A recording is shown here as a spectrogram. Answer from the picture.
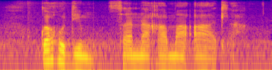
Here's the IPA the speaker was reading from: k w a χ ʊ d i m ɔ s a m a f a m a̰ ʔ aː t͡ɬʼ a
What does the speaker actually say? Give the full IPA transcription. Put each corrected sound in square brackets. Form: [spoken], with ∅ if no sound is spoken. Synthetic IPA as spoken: k w a χ ʊ d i m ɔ s a [n] a [χ] a m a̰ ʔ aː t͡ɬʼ a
